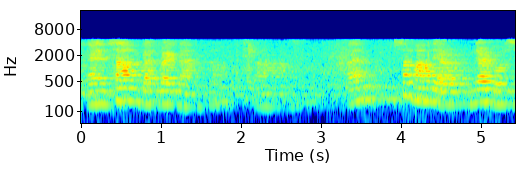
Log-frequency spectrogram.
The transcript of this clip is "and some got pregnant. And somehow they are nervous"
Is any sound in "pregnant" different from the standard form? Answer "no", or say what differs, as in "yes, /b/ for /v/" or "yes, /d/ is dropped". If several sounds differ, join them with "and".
yes, /b/ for /p/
